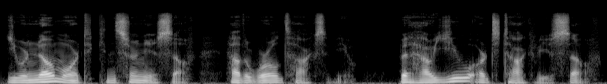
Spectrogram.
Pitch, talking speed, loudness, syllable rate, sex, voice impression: 95 Hz, 210 wpm, -18 LUFS, 5.0 syllables/s, male, masculine, adult-like, thick, tensed, powerful, hard, slightly halting, intellectual, calm, mature, reassuring, wild, lively, kind, slightly modest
